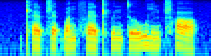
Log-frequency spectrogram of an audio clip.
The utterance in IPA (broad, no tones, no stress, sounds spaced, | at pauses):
ʈʰ æ ʈ͡ʂ æ ɡ͡b ɑ n f æ ʈʰ ʉ n t ɵ w i n ʈ͡ʂʰ ɑ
